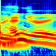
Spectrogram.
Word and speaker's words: Hendry: But uh this uh surprise guest was uh TNA's uh heavyweight champion believe in Joe Henry. Joe Hendry.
